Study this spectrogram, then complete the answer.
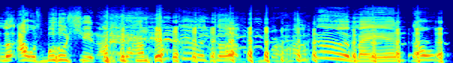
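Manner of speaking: mock panic, talking your way out of a fight; backing down. Imitates backing down after a duck.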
